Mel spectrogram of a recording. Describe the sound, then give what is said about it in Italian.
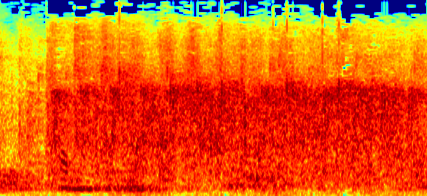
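A crowd breaks into sustained applause for a speaker about to give a personal testimony, dense clapping that starts abruptly and stays loud and steady for several seconds, with faint voices mixed in underneath. “Un applauso dato sulla fiducia.”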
